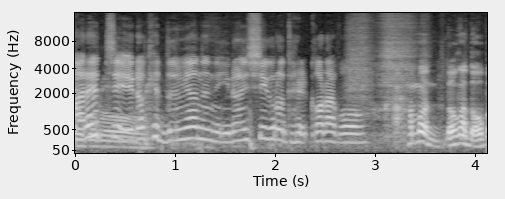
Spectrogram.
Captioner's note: sassy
